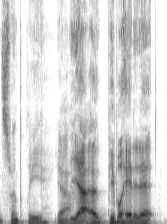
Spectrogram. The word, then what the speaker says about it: Swimply: I mean, originally I think I was about ready to say Swimly, but then Swimply.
